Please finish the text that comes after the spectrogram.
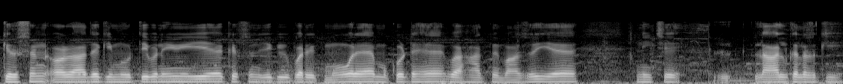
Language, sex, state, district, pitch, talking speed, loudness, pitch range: Bundeli, male, Uttar Pradesh, Budaun, 115 Hz, 185 wpm, -18 LUFS, 110-125 Hz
